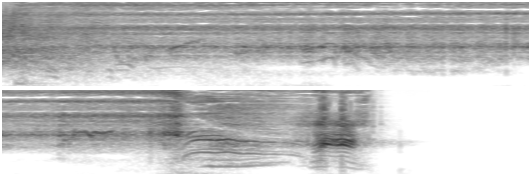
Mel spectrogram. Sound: audience laughing; sarcastic hissing laughter

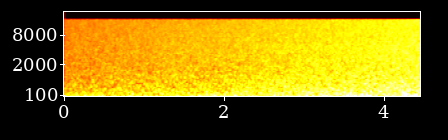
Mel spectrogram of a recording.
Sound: increasing white noise

